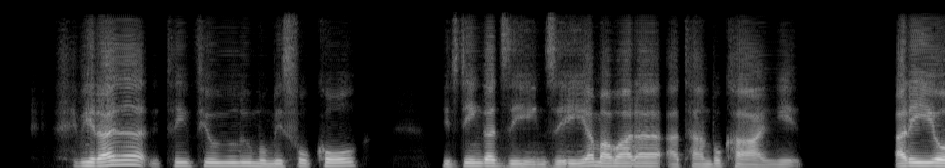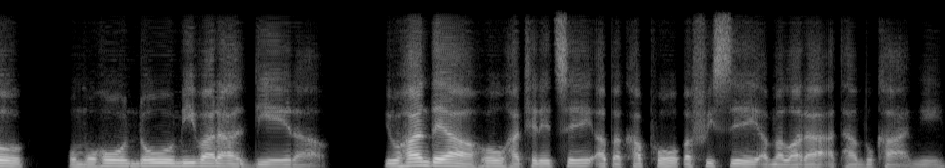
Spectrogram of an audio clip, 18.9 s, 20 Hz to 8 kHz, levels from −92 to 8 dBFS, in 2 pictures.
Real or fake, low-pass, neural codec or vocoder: fake; 7.2 kHz; codec, 16 kHz, 0.2 kbps, FocalCodec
